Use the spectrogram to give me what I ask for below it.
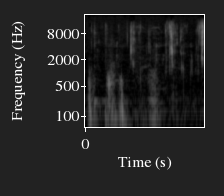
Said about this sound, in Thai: กูเกลียดเสียงเคี้ยวมึงจริงเลย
